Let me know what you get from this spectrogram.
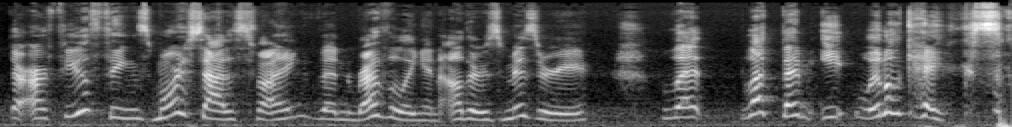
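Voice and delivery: over-enunciated guidebook narration, lilting up and down; cheery infomercial voice. Acted. Reading a survival guide to new players, cheery infomercial voice. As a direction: read it like a relentlessly positive infomercial. Reads the game's guide book.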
